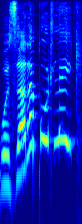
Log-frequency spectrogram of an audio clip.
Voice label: "just you wait", Geordie; speech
